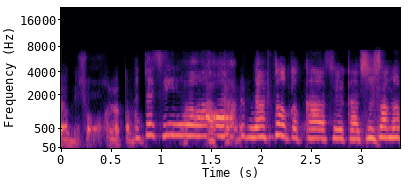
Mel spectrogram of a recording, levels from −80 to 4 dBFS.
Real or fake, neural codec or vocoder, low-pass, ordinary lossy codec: fake; codec, 16 kHz, 1 kbps, FreqCodec, smaller model; 7.2 kHz; none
